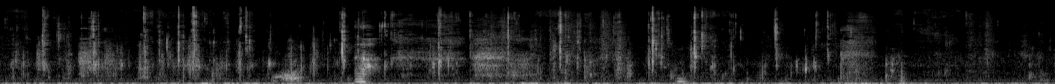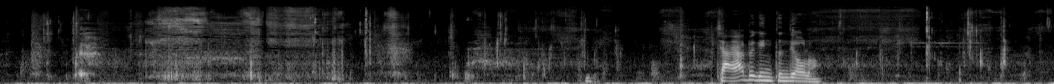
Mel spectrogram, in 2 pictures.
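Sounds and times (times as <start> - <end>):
people chewing shellfish: 0.0 - 21.0
wet mouth clicks and smacks: 18.9 - 21.0.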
